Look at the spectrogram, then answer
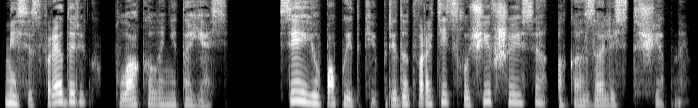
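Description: Measured audiobook narrator, dry sound. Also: mid-range voice, no echo. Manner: even, measured reading, including translator's notes. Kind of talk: scripted narration.

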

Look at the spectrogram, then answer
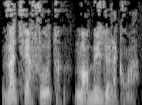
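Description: A man's voice: mid-range voice, sing-song, moderate pace, husky, no echo, clean studio sound, pitched above the performer's own voice. A man reading the part of a nervous young woman, a film fan, who speaks hesitantly with stammers. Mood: tense hesitant. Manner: hesitant, stammering, then defiant.

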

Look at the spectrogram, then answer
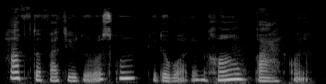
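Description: A poor bald young man from a folk tale, blunt and stubborn, as a woman narrator acts him out. His husky, mellow voice carries plain defiance, and the storybook telling stays simple. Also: medium pitch, big pitch swings, exaggerated voice.

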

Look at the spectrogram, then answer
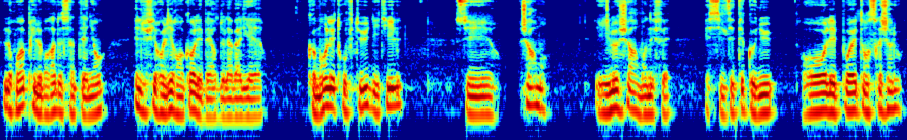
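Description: A man reading a classic novel aloud as an audiobook narrator, shading the dialogue with small shifts of pitch and level but no full character voices. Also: steady tone, normal speed, mellow.

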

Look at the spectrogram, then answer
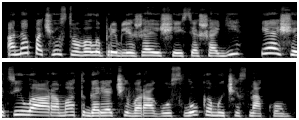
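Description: A woman narrating an audiobook in a measured, even reading. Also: mid-range voice, dry recording, clean studio sound. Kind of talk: scripted narration.

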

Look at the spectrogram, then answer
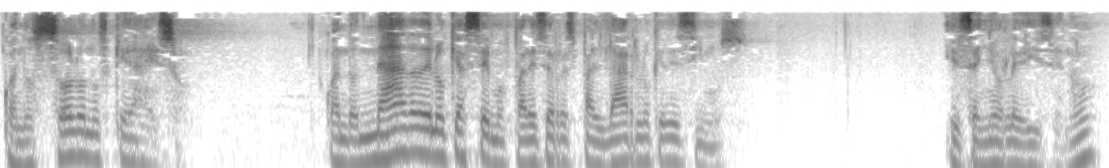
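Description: A man preaching a sermon in a church, telling a story dramatically and swinging between loud exclamations and hushed near-whispers. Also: mid-range voice, fairly even intonation, moderate pace, pauses often, breathy edge, lo-fi sound.

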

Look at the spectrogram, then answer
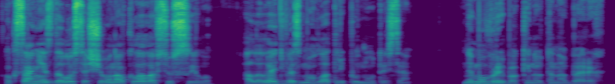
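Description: A man reading a dark folk tale aloud as an audiobook narrator, with a steady, brisk storytelling delivery. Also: fairly high pitch, no echo, clean studio sound.

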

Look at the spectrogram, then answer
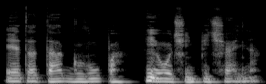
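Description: A woman voicing a middle-aged male burgomaster who speaks calmly and reproachfully to his captive. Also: extremely low pitch, unhurried, breathy edge, no echo, studio quality, heavily acted. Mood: coaxing. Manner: calm, coaxing, reproachful.

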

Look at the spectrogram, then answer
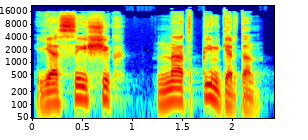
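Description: Brief: male narrator as a steady detective, firm and commanding, lower than the other figures, dry close sound. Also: takes it slowly, dry recording. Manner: firm and authoritative.

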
